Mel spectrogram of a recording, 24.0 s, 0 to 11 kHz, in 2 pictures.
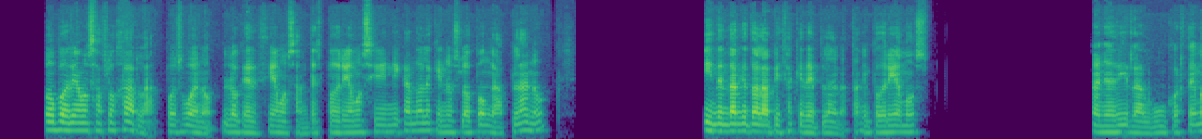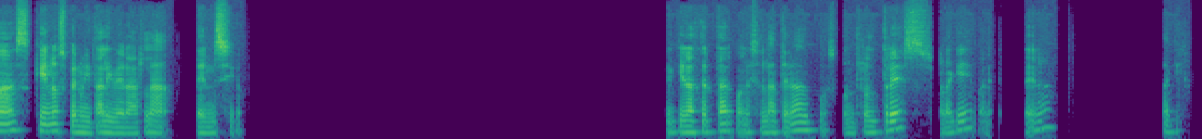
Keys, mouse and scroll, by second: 1.3-7.9 right drag, 7.9 middle click, 8.0-10.4 middle drag, 10.4 right click, 11.1 right click, 11.5-15.8 middle drag, 15.8-16.2 scroll down 4, 16.2 KP_1, 17.9-19.1 scroll up 8, 19.1 Right, 20.6 ctrl+KP_3, 21.7-22.5 scroll down 3, 22.5-23.2 scroll up 2, 23.2 ctrl+right click.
